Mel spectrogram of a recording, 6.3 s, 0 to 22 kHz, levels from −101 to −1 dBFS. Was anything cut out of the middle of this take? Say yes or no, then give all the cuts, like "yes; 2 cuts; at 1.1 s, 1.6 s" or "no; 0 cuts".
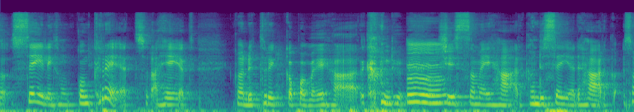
no; 0 cuts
